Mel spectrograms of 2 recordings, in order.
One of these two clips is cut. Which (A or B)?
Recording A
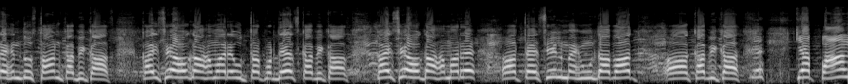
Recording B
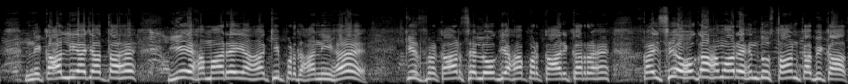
A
